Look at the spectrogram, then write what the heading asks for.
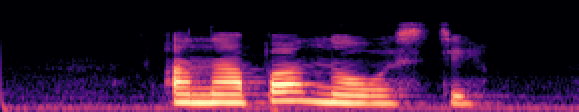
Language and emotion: Russian, neutral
